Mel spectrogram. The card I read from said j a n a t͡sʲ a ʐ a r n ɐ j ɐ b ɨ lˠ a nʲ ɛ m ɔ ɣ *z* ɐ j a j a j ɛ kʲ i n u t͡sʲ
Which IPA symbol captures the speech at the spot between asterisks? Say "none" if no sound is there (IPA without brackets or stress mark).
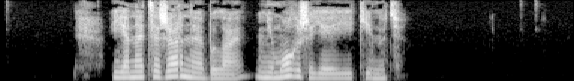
ʐ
